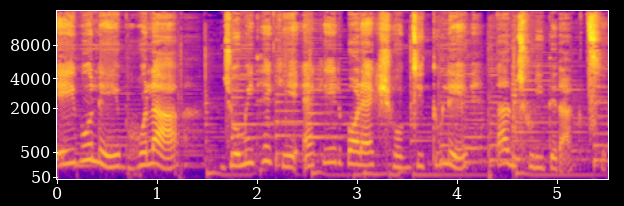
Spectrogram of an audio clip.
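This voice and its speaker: A woman's voice: on the high side, a little slow. A woman giving scripted narration of a fairy tale as storyteller. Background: background music.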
